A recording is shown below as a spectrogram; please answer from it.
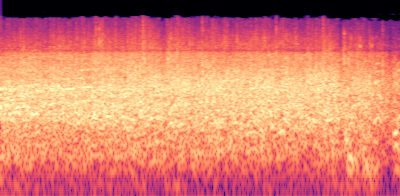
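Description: Audience applauding after a punchline, a dense steady clapping that dies away just before the end.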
